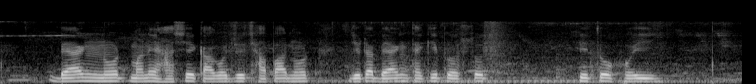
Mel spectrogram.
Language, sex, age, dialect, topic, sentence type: Bengali, male, 18-24, Rajbangshi, banking, statement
